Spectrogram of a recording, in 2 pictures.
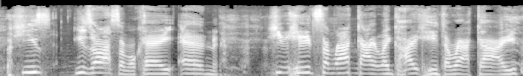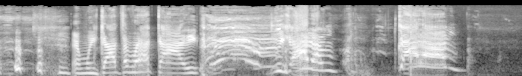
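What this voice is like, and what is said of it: Cartoonish cat character voice. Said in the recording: “you gotta do the voice”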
